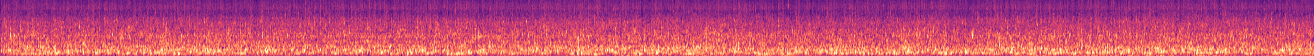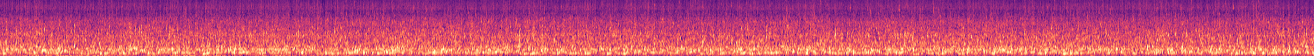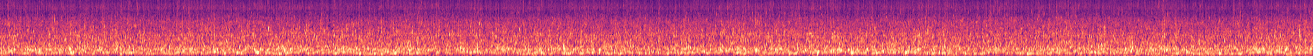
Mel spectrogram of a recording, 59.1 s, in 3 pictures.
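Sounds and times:
small alpine stream flowing water: 0.0s - 59.1s.

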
